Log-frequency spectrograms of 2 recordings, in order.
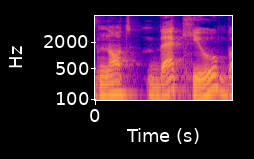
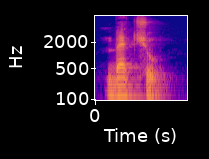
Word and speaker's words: Becciu: Hi guys, since you asked it, the correct pronunciation in Italian for the name of the cardinal is not Becciu, but it's Giovanni Angelo Becciu. Becciu.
